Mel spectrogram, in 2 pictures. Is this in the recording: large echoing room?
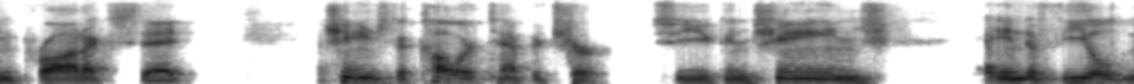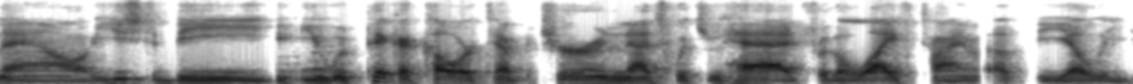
no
